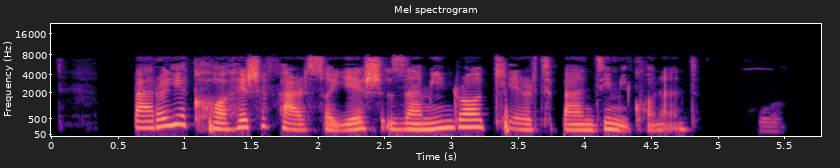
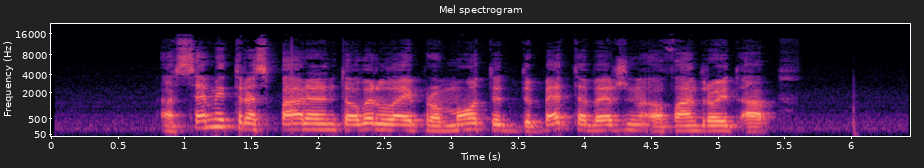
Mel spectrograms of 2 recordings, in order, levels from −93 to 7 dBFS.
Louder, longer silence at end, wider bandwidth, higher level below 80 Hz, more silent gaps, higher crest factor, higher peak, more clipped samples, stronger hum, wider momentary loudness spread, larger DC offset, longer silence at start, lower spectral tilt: about the same, -18 LUFS vs -17 LUFS; second, 0.35 s vs 1.05 s; second, 8 kHz vs 14 kHz; about the same, -58 dBFS vs -62 dBFS; first, 4.93-5.17 s vs none; about the same, 20 dB vs 16 dB; about the same, 0 dBFS vs -2 dBFS; neither; neither; first, 10 LU vs 6 LU; neither; second, 0.6 s vs 0.8 s; about the same, -4.5 dB/octave vs -4.5 dB/octave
